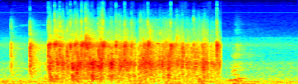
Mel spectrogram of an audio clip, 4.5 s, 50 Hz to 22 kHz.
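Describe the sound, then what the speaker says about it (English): A crowd claps for a group at a celebration of the Sanctuary for Senior Dogs' 15 years, a loud burst of applause lasting about three seconds before it cuts off and the room goes quiet. "I'd just like to have another round of applause for this group"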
